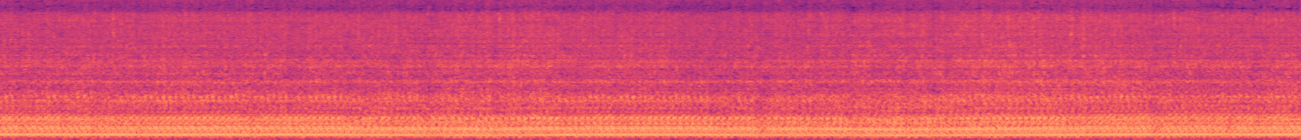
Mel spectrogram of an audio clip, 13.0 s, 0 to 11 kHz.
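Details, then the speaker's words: Ford F100 302 V8 with Comp 268H cam at raised break-in idle, open exhaust, about 80-degree day, holding temp and charging: steady, even deep burble, no ticks or knocks; normal running, though oil looks slightly milky. "Change it, and hopefully it's good, but it sounds fucking fantastic."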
